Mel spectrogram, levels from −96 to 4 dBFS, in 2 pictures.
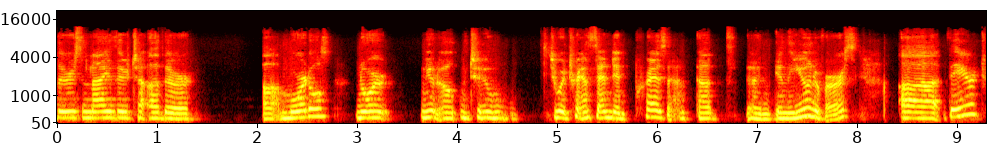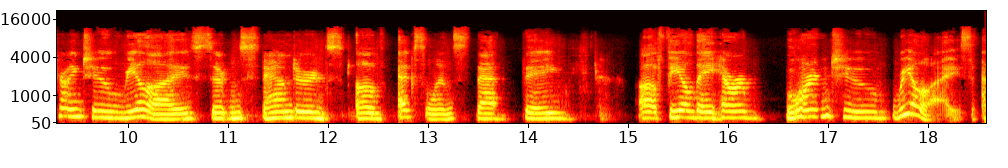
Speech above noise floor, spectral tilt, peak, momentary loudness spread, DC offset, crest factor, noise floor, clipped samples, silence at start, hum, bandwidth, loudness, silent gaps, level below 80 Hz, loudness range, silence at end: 58 dB; -5 dB/octave; -2 dBFS; 8 LU; under 0.1%; 14 dB; -73 dBFS; under 0.1%; 0 s; none; 12.5 kHz; -15 LUFS; none; -56 dBFS; 3 LU; 0 s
